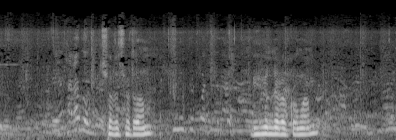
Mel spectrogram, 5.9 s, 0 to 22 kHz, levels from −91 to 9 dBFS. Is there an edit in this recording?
no; 0 cuts

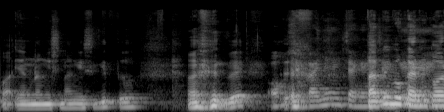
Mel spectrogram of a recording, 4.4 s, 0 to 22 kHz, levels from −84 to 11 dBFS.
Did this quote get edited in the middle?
no; 0 cuts

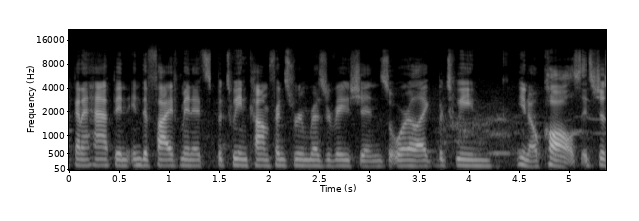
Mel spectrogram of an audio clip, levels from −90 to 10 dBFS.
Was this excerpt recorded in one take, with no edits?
yes; 0 cuts

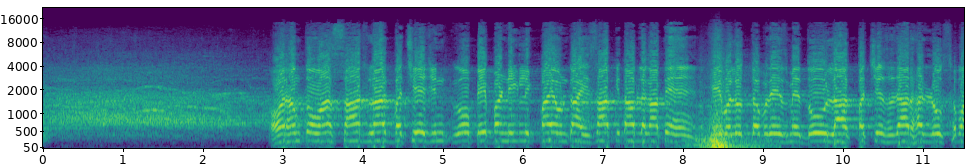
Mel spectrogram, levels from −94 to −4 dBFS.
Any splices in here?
yes; 1 cut; at 8.3 s

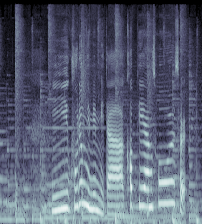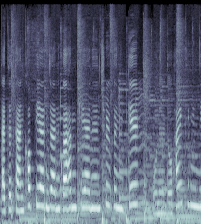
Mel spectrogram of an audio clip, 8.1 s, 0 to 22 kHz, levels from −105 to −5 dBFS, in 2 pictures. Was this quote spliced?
yes; 1 cut; at 1.0 s

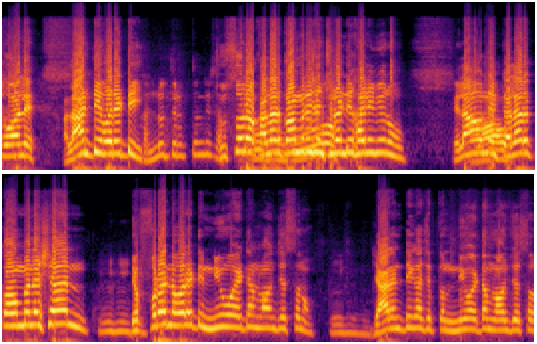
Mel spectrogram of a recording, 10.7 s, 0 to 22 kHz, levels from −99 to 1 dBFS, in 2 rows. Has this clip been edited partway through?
no; 0 cuts

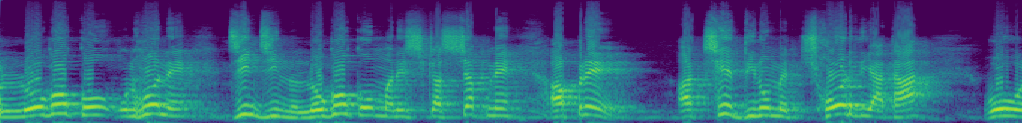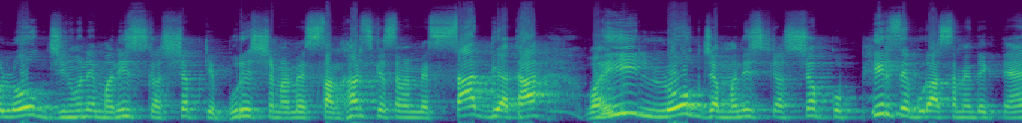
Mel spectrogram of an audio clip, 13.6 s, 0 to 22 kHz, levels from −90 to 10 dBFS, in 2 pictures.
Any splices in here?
no; 0 cuts

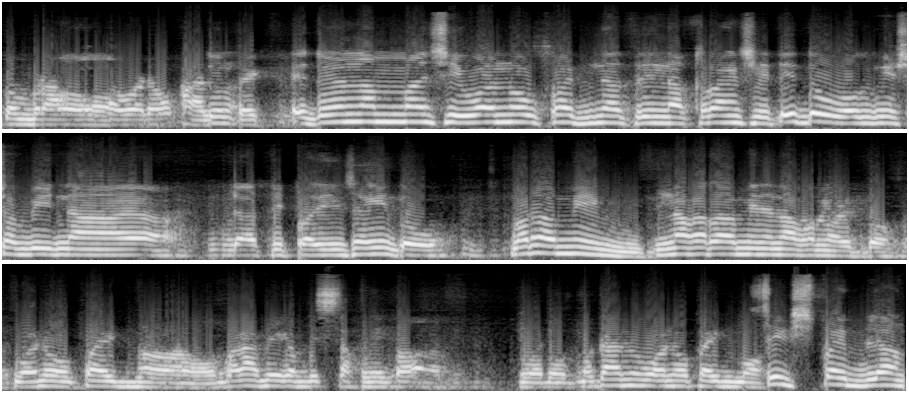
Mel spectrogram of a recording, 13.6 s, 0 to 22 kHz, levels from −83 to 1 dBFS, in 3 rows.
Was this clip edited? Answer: no; 0 cuts

